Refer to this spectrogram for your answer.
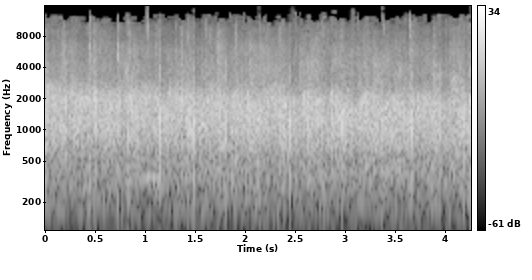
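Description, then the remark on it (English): A crowd applauds steadily at a zoo recognition, honoring commitment to animal welfare at the zoo: a dense wash of clapping hands holding at an even, fairly loud level for several seconds with no voices standing out. “I'd like to applaud and recognize you for your commitment to the excellence in animal welfare at the zoo”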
